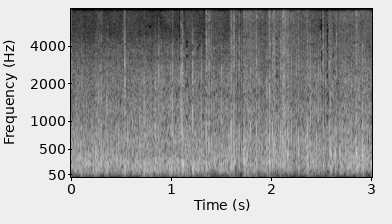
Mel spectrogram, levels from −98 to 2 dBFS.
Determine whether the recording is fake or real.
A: real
